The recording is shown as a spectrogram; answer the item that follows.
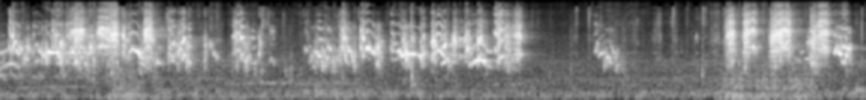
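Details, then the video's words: Harsh high chirping from budgerigar breeding pairs comes in two long chattering bursts separated by a brief silence, then resumes with quick scratchy notes at the end. "Amazing budgie chirping sound | breeding pairs"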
